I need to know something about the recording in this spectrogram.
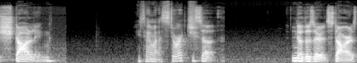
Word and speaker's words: Storch: And then like Storch is like a stork, but Storch is like how you say stork in German, so Storch.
